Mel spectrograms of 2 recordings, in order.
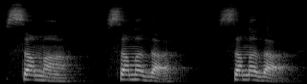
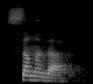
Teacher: Instead of saying of, you can just do an unstressed uh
